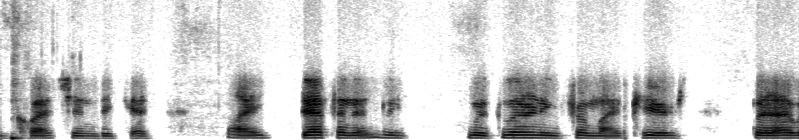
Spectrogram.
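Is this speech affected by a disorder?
Yes: Parkinson's disease; speech sounds like mush.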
